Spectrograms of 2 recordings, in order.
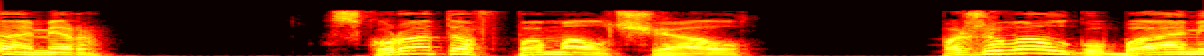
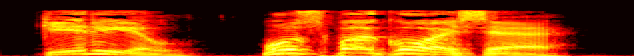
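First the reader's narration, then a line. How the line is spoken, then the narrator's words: Old man's sudden bark. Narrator (Russian): вдруг рявкнул дед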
